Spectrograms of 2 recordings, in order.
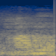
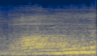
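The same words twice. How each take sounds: First: The final u vowel is short. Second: The final u vowel is long. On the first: The speaker calls it right. "वो छोटा रहता है बेटा" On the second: The speaker calls it wrong. "भानु नहीं होता है"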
